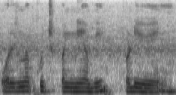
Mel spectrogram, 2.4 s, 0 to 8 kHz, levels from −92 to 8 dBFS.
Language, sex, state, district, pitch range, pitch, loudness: Hindi, male, Uttar Pradesh, Shamli, 130-140 Hz, 130 Hz, -13 LUFS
